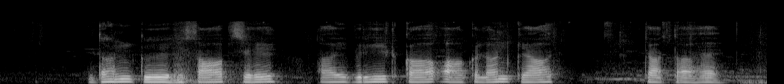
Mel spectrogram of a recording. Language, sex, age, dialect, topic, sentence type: Hindi, male, 56-60, Garhwali, banking, statement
